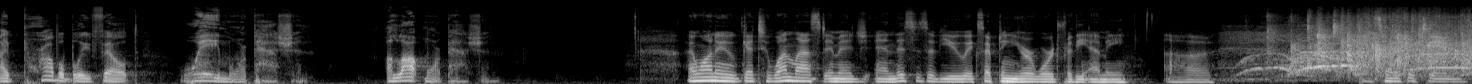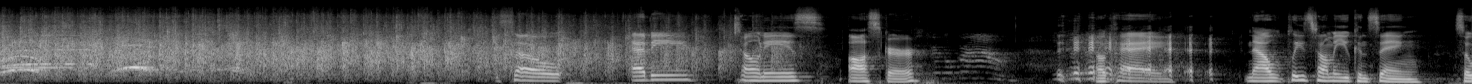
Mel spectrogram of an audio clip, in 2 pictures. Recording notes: recorded on stage at the 92nd Street Y in New York City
